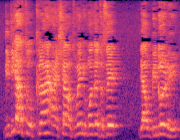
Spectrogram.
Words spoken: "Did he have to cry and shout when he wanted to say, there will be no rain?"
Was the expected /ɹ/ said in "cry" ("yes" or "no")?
no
